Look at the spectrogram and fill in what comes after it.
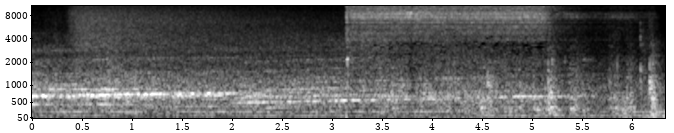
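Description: Hankyu 8300 series train pulling into a station: the motor whine falls slowly in pitch as the train brakes. About three seconds in there is a strong burst of compressed-air hiss lasting about two seconds, and a few clunks follow near the end.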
